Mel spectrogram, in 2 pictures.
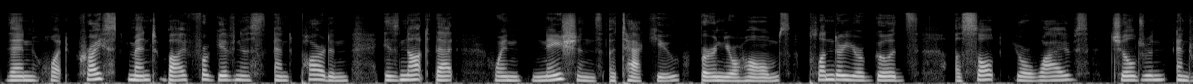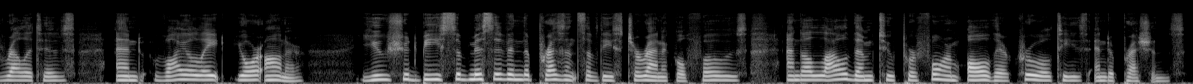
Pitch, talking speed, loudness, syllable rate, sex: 195 Hz, 130 wpm, -19 LUFS, 4.1 syllables/s, female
